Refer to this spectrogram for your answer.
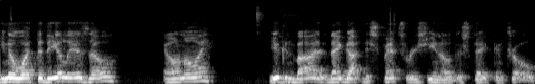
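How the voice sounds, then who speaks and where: The man's voice sits fairly high in pitch, with a dark, mellow tone. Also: fairly even intonation, moderate pace. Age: 80s+. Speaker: beekeeper. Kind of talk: casual chat. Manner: halting.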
